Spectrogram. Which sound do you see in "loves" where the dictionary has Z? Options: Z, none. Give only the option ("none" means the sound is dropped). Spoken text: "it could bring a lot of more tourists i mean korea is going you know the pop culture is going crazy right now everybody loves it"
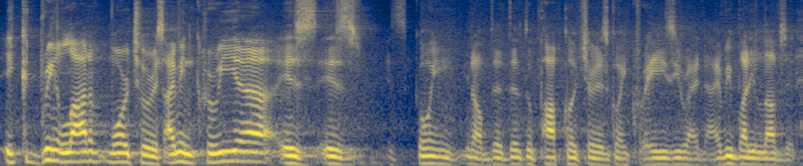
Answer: Z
